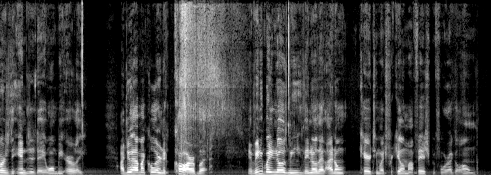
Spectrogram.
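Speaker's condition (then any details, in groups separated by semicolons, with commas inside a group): No condition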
